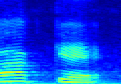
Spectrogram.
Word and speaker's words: แก: พูด ตาม สิ คะ คำ ที่ 2 เป็น สระ เสียง ยาว คือ คำ ว่า แก ก + สระแอ อ่าน ว่า แก ก แอ แก ทุก คน ลอง พูด ตาม นะ คะ คำ ต่อ ไป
